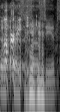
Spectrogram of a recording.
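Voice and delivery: slow loud correction. Acted. NPC corrects himself.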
